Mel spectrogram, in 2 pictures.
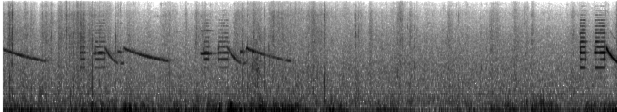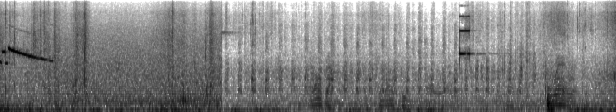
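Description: A hunting dog's electronic beeper collar sounds bursts of rapid ticks followed by descending electronic chirps, several times in the first half and again about halfway through, with a single short beep near the end. Setters pant and rustle through dry bracken and dead leaves.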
